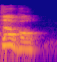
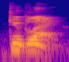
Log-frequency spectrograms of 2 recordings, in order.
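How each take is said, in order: First: It is said like the English word double. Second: It is said with a final 'blay' ending. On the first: The speaker calls it wrong. "Not double" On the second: The speaker calls it right.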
